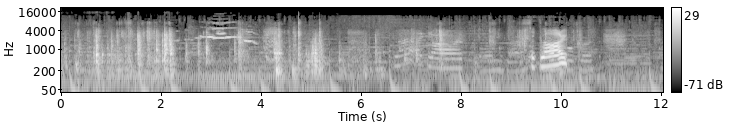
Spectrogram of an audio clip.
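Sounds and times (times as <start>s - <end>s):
wooden door unlocked and opened: 0.0s - 8.1s
chain and lock clattering: 0.0s - 10.6s
background music: 0.0s - 12.0s
door squeak: 0.2s - 6.5s.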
